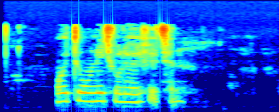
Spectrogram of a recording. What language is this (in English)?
Bangla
